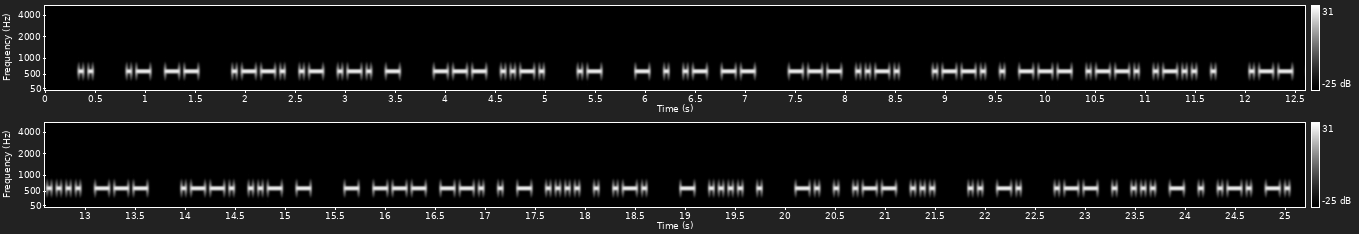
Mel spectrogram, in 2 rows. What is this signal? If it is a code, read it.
Morse code, heard as a keyed tone, about 25 wpm, 600 Hz. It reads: I AM PART OF A TEAM OF PEOPLE WHO PUT TOGETHER THE NEWS IN WESTERN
